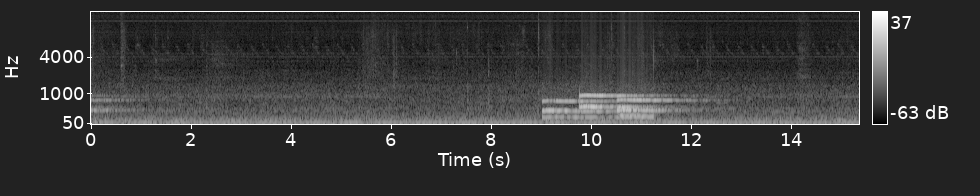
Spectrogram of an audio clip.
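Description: Sustained, organ-like synth chords from a Native Instruments Massive patch triggered in Maschine: a chord fading out at the start, then after a stretch of low steady hum, three held chords in a row, about nine seconds in, that fade away.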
